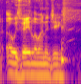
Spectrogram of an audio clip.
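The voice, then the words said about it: Imitates another person's voice. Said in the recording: “Good Trump impression”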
